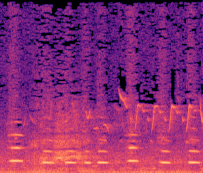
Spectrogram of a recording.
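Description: A small fife playing a quick tune of short, detached high notes, about four a second.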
